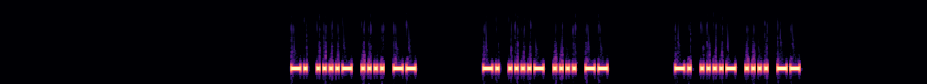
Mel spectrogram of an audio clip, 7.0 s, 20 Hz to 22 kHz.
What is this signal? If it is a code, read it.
Morse code, heard as a keyed tone, about 51 wpm, 700 Hz. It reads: N4HM N4HM N4HM
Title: USA Call Signs - 4 Characters - Repeated 3x - 50wpm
